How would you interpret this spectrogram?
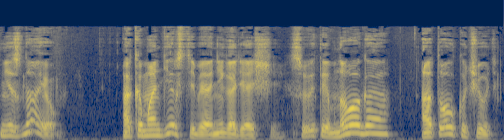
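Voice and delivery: cheeky soldier holding forth; Cossack artillerist voice. Acted. Pavlo answers Fedos.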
